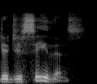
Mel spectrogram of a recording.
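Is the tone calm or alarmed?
calm. It is said in a calm, casual tone.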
